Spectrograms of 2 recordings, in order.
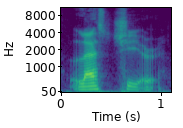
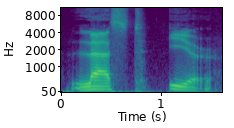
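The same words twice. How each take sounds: First: The t links smoothly into the next word. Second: The two words are said separately. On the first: "there is a linking between those sounds" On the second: "do not say last year"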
